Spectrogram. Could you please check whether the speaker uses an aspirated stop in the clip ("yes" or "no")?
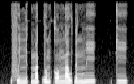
no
